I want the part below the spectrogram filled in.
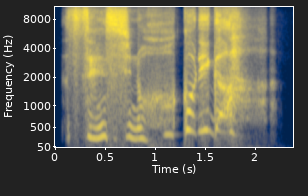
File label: Dead, jp; Naila; kingsraid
